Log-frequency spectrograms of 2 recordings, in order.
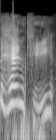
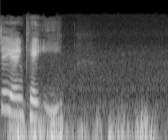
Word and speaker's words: Hanke: John Henke, which I don't even believe I'm pronouncing that right, it's Hanke, talks to disappointed attendees at last Saturday's Pokemon Go event.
